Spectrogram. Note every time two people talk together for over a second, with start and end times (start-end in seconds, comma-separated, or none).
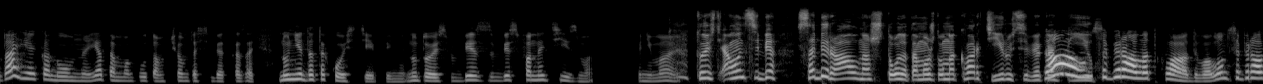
none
